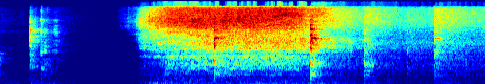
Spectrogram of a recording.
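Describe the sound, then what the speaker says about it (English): Beef strip loin strips hit hot olive oil in a pan with a loud, steady sizzle that holds for several seconds after a brief clatter, with a few sharper pops and scrapes as the frying settles slightly. "Once the pan is hot, I'm going to add olive oil, and I'm going to add our beef."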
